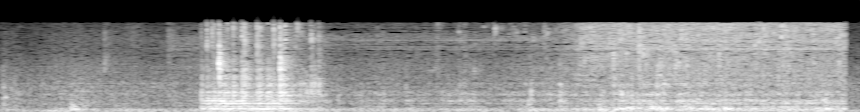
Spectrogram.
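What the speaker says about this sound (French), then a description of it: "on va d'abord éplucher la patate douce, ensuite la rincer." A peeled sweet potato is rinsed under a kitchen tap. Water runs continuously and quietly, splashing louder in two stretches as the potato is moved through the stream.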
